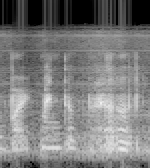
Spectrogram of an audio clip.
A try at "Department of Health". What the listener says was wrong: Okay, notice department. The P you want to pronounce with more air. Not department, but department. The Department of.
